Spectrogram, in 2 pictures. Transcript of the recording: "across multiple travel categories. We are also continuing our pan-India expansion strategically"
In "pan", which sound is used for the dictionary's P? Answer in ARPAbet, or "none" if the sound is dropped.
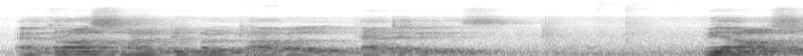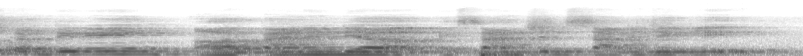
P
